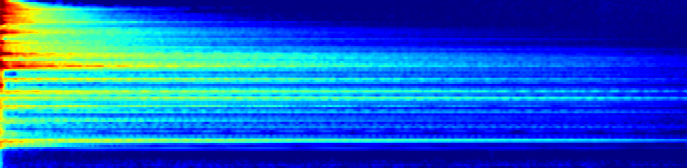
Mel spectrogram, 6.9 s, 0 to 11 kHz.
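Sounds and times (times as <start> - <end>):
heavy Paiste 2002 ride cymbal bell: 0.0 - 4.7.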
